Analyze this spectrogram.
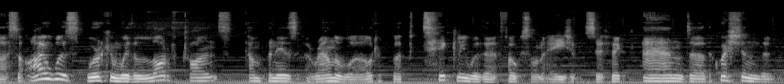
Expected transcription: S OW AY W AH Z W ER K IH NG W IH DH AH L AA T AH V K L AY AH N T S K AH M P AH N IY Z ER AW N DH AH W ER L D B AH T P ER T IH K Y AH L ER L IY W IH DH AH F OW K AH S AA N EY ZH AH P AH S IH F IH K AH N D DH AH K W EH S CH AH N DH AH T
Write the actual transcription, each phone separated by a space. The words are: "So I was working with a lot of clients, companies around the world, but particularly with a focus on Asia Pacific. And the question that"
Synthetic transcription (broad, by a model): S OW AY W AH Z W ER K IH NG W IH DH AH L AA T AH V K L AY AH N T S K AH M P AH N IY Z ER AW N DH AH W ER L D B AH T P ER T IH K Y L L IY W IH DH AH F OW K AH S N EY ZH AH P AH S IH F IH K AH N DH AH K W EH S CH AH N DH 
